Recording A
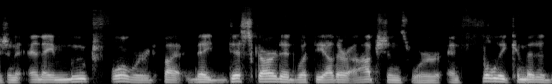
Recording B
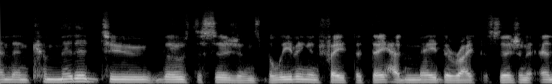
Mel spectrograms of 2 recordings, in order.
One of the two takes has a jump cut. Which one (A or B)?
A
